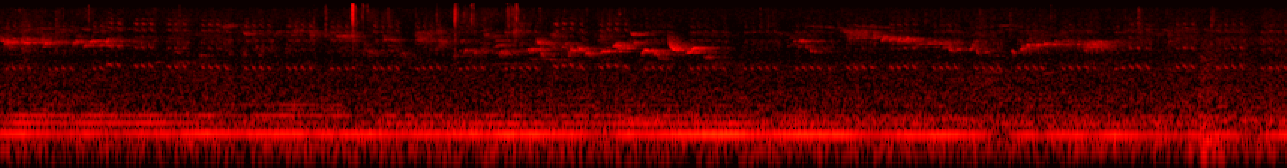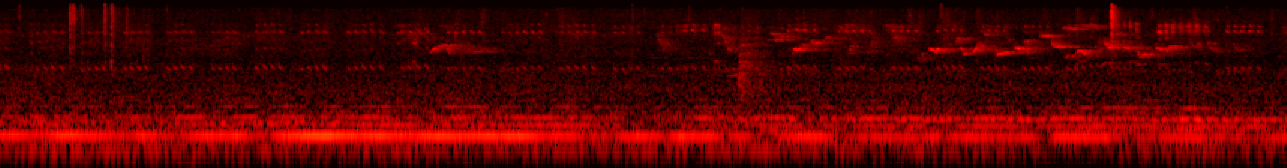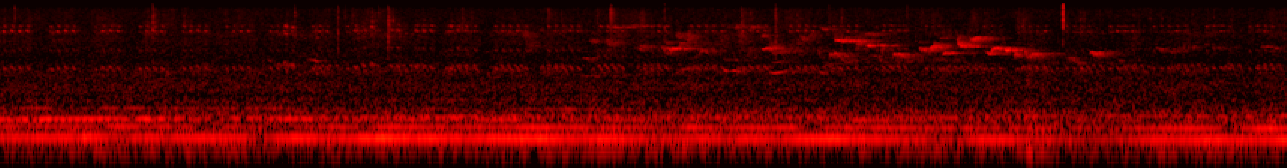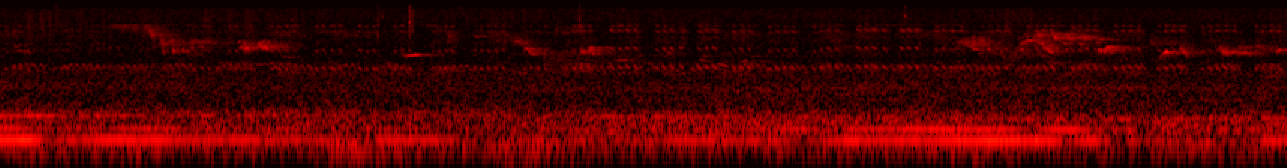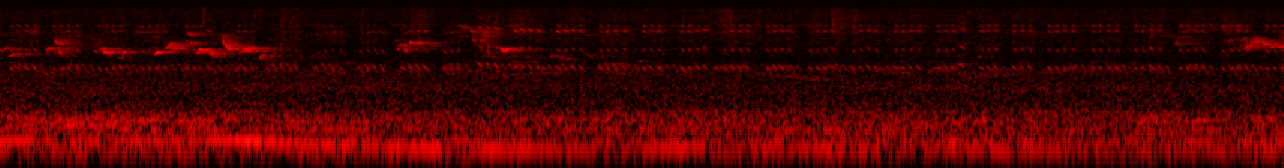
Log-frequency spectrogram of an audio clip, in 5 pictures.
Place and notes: Wooded area, Reading University Campus, Reading, UK - Baby woodpeckers?
I have recently discovered a beautiful pocket of woodland at the fringes of the Harris Gardens in the grounds of Reading University and I wanted to go there to listen to the sounds of the birds who are all very busily chirruping away just now with their babies and their nests. I found a nice clearing, resonant with the songs of birds, but then became aware of something – amplified through my microphones – high up and high pitched in the trees. Luckily I was recording using Chris-Watson’s pro-tip to attach two omni-directional microphones to a coathanger. This gives you a lovely stereo impression of ambient sound, but it also means that when you hear a difficult-to-access sound that is high up, you can wedge your coathanger on a stick and poke it up to the source. That is what I did, standing in a clearing still and near to a tree, watched over by two anxious woodpeckers. I think this sound is what I heard – the sound of their babies in a nest inside the tree. Isn’t it amazing?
